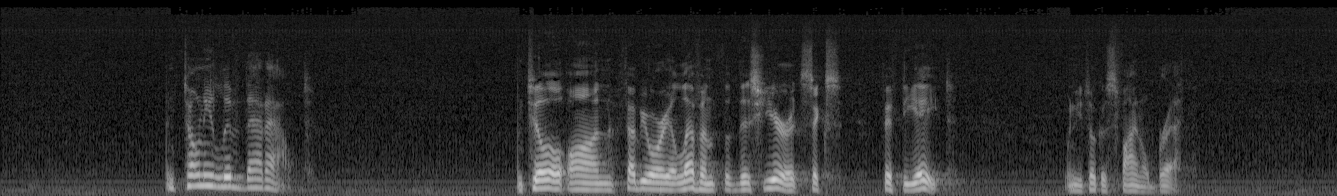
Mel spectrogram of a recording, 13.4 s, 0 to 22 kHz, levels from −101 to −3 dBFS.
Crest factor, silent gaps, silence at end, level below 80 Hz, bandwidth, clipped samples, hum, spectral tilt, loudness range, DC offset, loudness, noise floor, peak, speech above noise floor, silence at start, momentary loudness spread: 20 dB; none; 1.6 s; -72 dBFS; 19 kHz; under 0.1%; none; -7.5 dB/octave; 13 LU; under 0.1%; -35 LUFS; -66 dBFS; -16 dBFS; 32 dB; 1.65 s; 18 LU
